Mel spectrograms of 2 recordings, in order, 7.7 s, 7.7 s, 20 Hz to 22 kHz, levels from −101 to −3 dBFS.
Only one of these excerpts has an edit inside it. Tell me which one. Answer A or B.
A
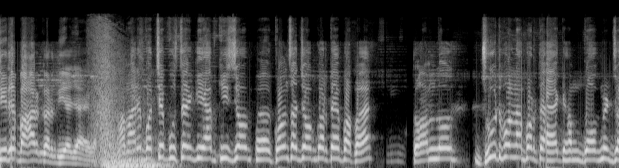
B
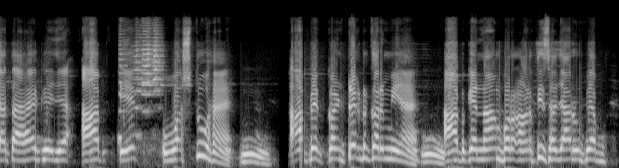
A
